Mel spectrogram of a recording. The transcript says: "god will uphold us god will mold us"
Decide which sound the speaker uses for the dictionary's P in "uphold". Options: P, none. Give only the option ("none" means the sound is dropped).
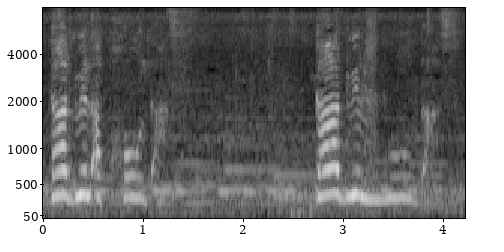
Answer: P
